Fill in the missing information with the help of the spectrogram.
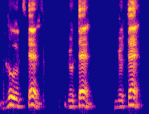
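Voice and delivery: "guten" with a syllabic n, the e swallowed; German guten. Shown as a demonstration. Teacher modelling the correct German guten for students. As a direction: say "guten" slowly, no vowel before the n. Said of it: "Es como decirles, mire".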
